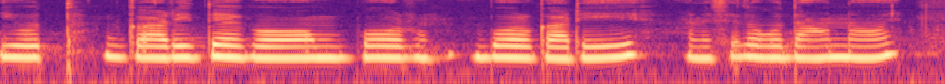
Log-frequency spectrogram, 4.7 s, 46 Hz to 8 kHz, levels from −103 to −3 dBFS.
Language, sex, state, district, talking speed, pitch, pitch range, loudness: Chakma, female, Tripura, Unakoti, 125 wpm, 235 Hz, 235-245 Hz, -14 LUFS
